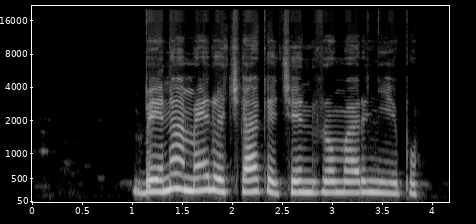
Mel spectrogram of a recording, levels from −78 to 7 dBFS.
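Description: From 1.55 to 2.11 s the speech shows repeated stalls (stutter): packets arrived too slowly, so the jitter buffer emptied four times and each wait, the longest 32 ms, was bridged by continuing the last sound. Unlike packet-loss dropouts, nothing is missing; about 59 ms is inserted, so the speech drags and hiccups.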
